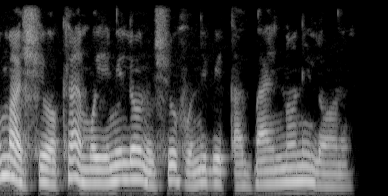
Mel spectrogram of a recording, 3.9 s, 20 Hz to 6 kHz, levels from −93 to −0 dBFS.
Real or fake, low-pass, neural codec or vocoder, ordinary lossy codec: real; 5.4 kHz; none; none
